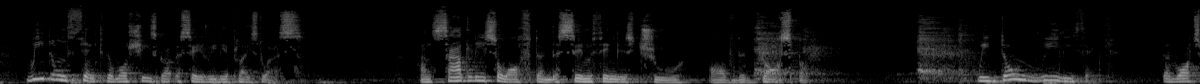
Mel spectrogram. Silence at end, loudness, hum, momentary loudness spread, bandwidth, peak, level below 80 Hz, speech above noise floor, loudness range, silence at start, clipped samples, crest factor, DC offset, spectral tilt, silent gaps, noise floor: 0 s; -33 LUFS; none; 13 LU; 16.5 kHz; -14 dBFS; -58 dBFS; 35 dB; 5 LU; 0 s; under 0.1%; 20 dB; under 0.1%; -5 dB/octave; none; -67 dBFS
